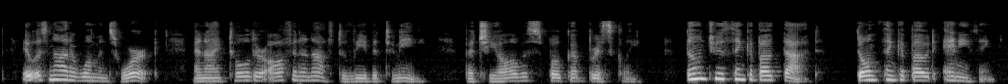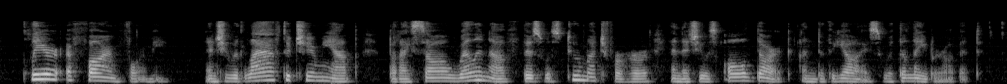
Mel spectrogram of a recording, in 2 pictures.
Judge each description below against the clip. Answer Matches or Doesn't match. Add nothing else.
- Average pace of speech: Doesn't match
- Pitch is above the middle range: Doesn't match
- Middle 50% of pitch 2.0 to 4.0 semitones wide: Doesn't match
